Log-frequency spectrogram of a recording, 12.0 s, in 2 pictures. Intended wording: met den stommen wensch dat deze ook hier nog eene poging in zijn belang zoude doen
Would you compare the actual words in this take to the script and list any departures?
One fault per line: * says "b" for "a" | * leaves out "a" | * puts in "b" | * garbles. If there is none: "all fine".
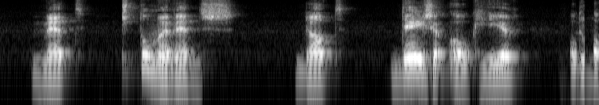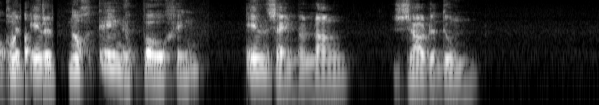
* leaves out "den"
* garbles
